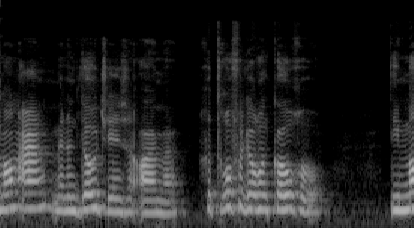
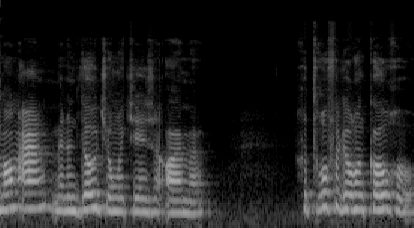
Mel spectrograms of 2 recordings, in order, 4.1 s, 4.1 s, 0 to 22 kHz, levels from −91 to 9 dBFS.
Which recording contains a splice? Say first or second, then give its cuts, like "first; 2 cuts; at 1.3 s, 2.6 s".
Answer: first; 2 cuts; at 1.0 s, 1.9 s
